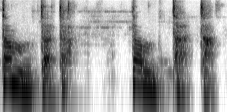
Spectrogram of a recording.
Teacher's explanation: start with stressed, then followed by unstressed, that's dactyl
